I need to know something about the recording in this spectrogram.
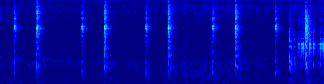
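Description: Near silence, with very faint, evenly spaced ticking at about three or four ticks a second.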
